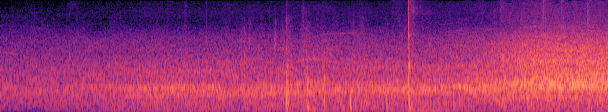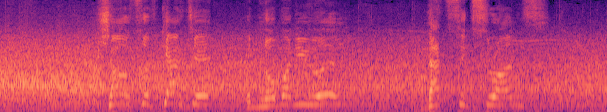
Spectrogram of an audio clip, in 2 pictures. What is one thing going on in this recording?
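A stadium crowd cheers.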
